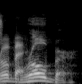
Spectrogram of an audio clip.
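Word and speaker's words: Robert: I was giddy about Luis Roberia. So that was a personal or no not Rober. It's it's robber. Robber. Robber. Luis Robber. Cuz in Cuba they don't pronounce the T's.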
